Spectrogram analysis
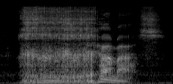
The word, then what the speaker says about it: Hamas: on this panel cuz none of them have pronounced it correctly it's Hamas and none of them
